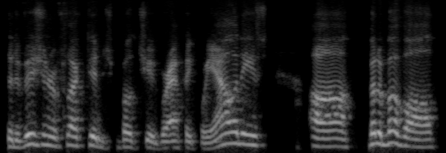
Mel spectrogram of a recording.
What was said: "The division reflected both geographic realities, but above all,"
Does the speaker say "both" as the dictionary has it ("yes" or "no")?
yes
